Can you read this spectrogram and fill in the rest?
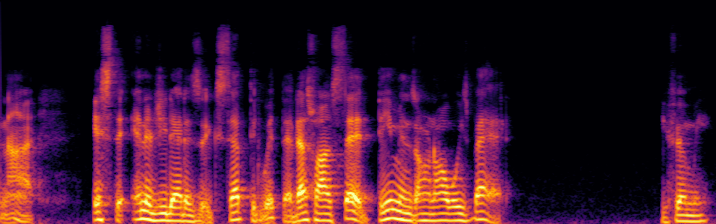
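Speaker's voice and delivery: ordinary delivery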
